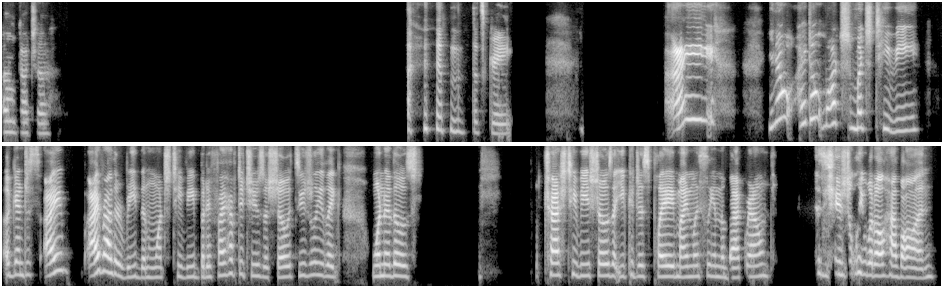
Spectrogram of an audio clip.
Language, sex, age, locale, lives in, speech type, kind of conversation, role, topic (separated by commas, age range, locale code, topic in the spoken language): English, female, 30-34, en-US, United States, conversation, unstructured, none, How do you find balance and relaxation after a busy day?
